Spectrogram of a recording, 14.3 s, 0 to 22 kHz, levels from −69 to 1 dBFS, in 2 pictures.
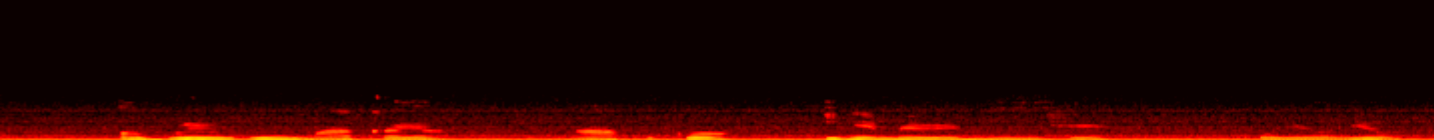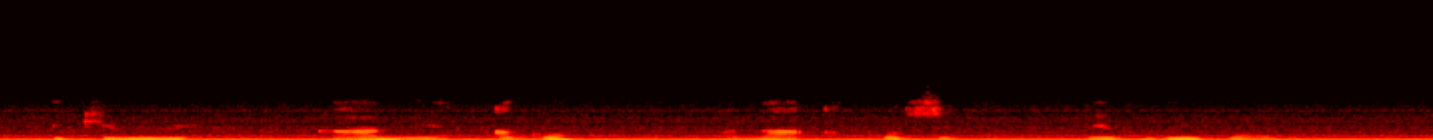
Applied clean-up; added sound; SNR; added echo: none; Mechanical fan; 1 dB; none.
